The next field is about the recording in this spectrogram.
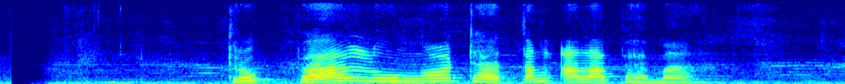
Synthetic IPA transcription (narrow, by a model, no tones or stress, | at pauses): d̪̥ɾok̚b̥aluŋɔɖ̥ä̤t̪əŋʔalab̥ä̤ma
